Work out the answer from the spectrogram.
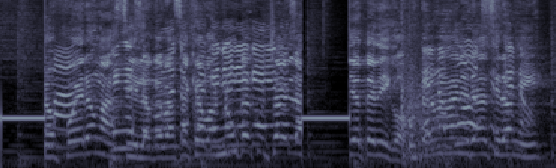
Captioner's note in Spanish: Bip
